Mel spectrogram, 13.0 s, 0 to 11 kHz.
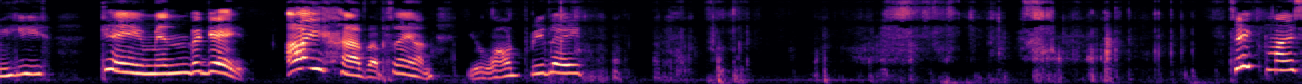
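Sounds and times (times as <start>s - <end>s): soft paper rustles: 4.8s - 13.0s.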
